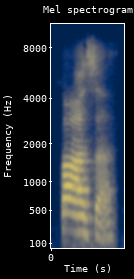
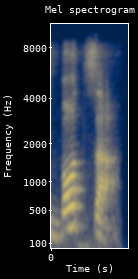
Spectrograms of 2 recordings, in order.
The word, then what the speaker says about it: Bozza: It doesn't look like Baza. It looks like Boza. I know, but it's like, okay, think about it like this. It's like pizza. It's bozza. But if I can say it like that, Bozza.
